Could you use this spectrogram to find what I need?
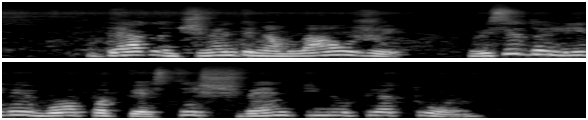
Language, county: Lithuanian, Klaipėda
